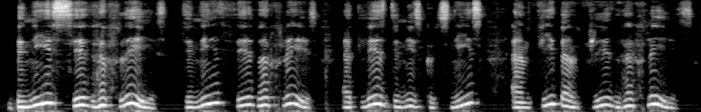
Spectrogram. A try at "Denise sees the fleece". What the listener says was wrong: You're pulling down. Denise sees the fleece. Hear that? Going down. Sees the fleece. Denise sees the fleece.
